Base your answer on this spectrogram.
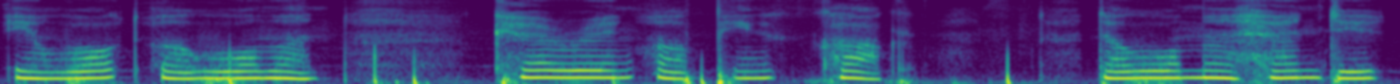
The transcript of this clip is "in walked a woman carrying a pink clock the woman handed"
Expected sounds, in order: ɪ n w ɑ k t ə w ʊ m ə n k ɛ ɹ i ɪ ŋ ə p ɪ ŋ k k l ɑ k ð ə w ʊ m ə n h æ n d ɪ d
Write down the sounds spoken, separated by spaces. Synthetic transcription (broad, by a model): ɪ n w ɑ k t ə w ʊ m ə n k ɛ ɹ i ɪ ŋ ə p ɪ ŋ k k ɑ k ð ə w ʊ m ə n h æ n d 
